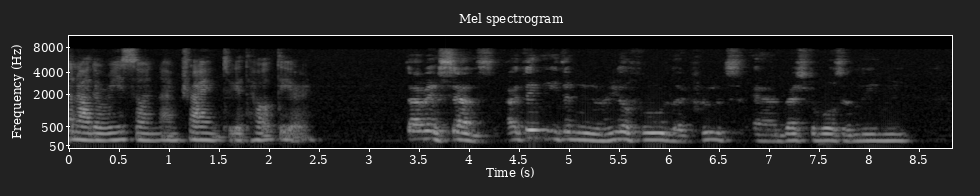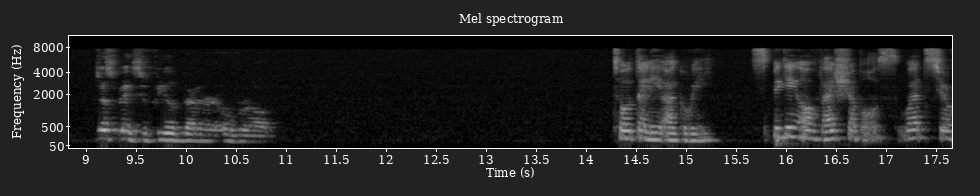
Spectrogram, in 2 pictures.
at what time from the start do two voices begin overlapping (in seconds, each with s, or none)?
none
